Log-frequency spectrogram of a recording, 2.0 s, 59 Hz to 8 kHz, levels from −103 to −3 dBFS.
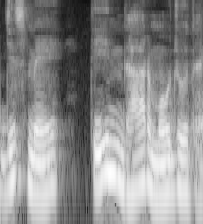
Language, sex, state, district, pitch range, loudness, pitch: Urdu, male, Uttar Pradesh, Budaun, 120-145 Hz, -15 LUFS, 130 Hz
